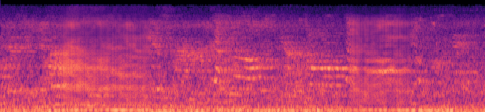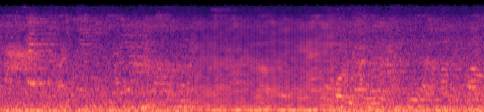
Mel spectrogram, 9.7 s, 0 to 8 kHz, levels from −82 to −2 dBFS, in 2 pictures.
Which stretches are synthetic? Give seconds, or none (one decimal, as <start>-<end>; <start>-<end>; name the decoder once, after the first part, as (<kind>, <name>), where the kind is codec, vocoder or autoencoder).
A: 0.6-1.5 (vocoder, Vocos); 3.5-4.1; 6.8-8.2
